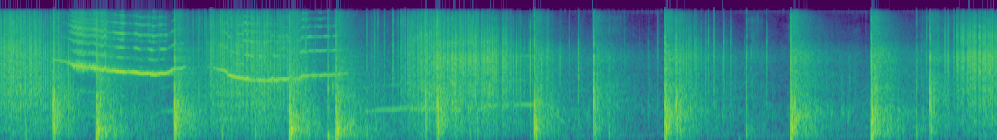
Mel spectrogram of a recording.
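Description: Aerial fireworks going off in a rapid, irregular string of bangs and pops. In the first couple of seconds two whistling shells sound one after the other, each falling in pitch, with crackle between the bangs.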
